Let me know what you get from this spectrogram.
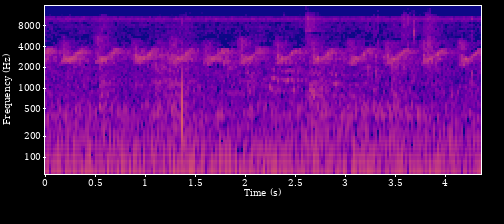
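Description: A bird calling over and over, a short rising chirp repeated about two or three times a second, faint. A few small plastic clicks and taps come from a coin-cell battery tray being fitted with its battery and slid into a car-stereo remote.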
